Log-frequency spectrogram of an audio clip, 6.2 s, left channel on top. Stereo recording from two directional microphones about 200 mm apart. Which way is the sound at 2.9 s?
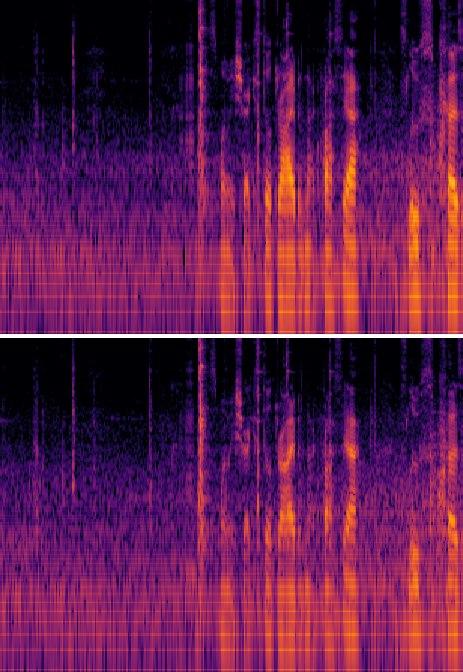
20° left (ahead or behind).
